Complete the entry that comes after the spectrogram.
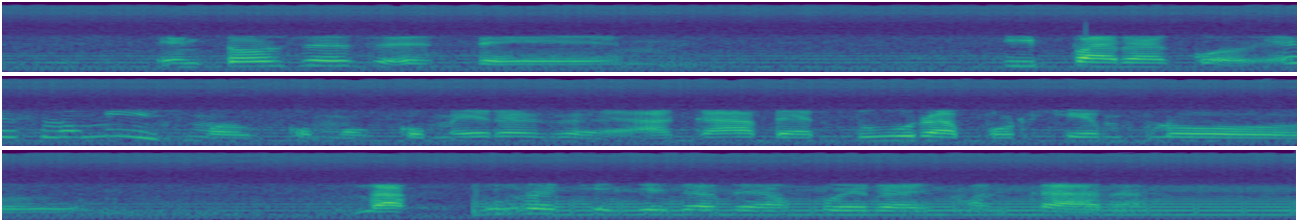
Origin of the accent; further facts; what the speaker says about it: Oruro, Bolivia; now in Mendoza, Argentina; soy procedente de Oruro, Bolivia.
